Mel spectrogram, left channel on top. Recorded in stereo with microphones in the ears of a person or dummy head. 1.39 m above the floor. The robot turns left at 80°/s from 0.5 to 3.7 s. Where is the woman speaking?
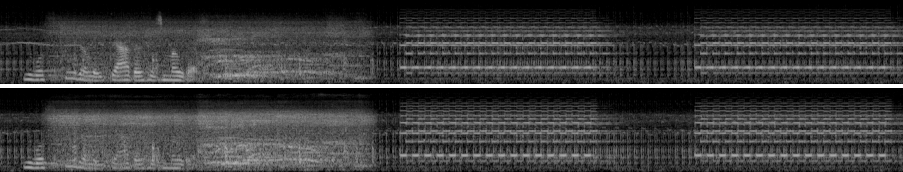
Straight behind, 0.7 m; by 2.1 s 50° left, 0.7 m.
